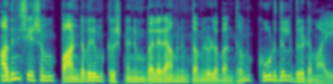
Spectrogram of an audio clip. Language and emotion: Malayalam, neutral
